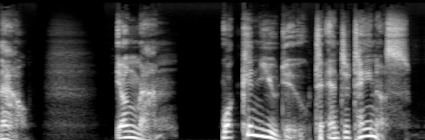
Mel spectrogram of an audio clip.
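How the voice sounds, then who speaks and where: A man's voice: on the high side, sing-song, a little slow, husky, dry recording, studio quality, pitched above the performer's own voice, exaggerated voice. A man voicing a huge, irritable old king in a storybook reading, pompous and commanding. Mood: imperious.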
